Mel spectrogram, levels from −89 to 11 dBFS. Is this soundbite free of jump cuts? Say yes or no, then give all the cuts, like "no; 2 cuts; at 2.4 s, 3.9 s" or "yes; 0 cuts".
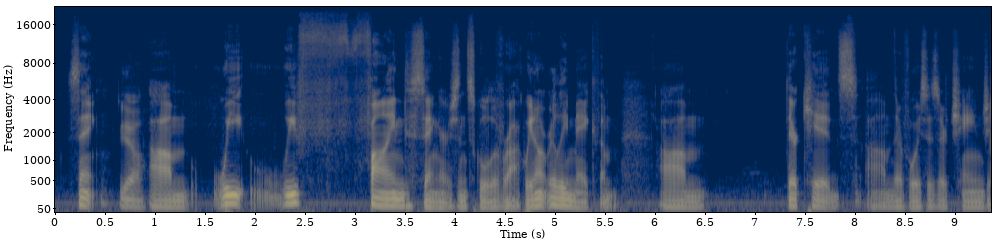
yes; 0 cuts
